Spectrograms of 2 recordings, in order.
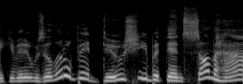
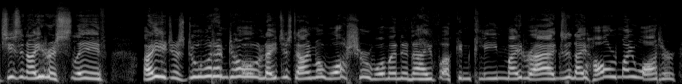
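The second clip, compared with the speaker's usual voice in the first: high-pitched mock Irish washerwoman; Irish accent; 9 semitones higher, 4 dB louder than usual. Comic playing a slave mom for laughs, mock Irish accent. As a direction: put on a raised, hammy Irish lilt. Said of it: "Irish accent".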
